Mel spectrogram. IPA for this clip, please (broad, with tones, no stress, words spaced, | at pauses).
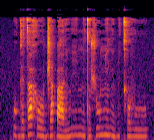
k͡pu˨ɡɛ˨ta˦hoː˨ d͡ʒa˦k͡paː˨ɾĩ˦βiː˦ ŋĩ˨tʊ˨ʃuː˦ɲĩ˦ jĩ˨ ɓi˦kʰo˦vuː˦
